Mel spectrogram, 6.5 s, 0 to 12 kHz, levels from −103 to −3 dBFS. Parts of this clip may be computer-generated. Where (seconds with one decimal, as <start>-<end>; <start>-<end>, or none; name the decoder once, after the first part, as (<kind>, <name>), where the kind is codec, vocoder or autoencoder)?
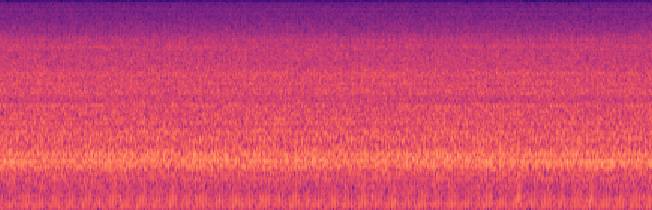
1.0-2.1 (vocoder, BigVGAN v2); 5.2-5.8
